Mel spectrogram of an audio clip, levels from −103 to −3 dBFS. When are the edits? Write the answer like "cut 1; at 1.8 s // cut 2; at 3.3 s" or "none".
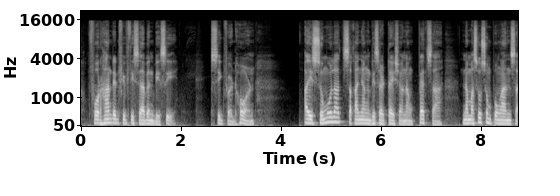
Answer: cut 1; at 2.6 s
